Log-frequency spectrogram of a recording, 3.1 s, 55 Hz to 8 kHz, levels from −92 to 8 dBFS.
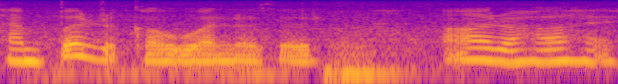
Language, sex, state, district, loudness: Hindi, female, Chandigarh, Chandigarh, -16 LUFS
